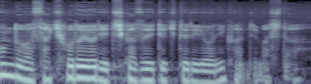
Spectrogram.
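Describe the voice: Speaking at a fairly quick pace, a man uses a medium-pitched voice. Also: ordinary pitch variation, slightly mellow tone.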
